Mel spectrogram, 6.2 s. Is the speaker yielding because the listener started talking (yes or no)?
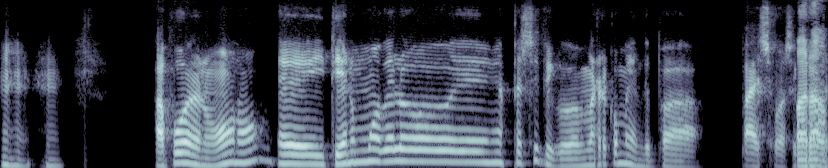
yes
